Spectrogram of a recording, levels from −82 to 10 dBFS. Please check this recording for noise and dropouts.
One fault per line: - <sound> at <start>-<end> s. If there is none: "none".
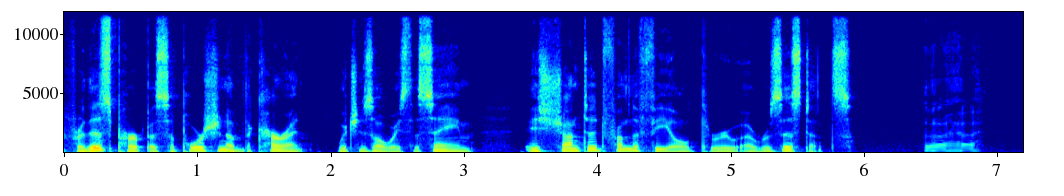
- laugh at 6.4-6.9 s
